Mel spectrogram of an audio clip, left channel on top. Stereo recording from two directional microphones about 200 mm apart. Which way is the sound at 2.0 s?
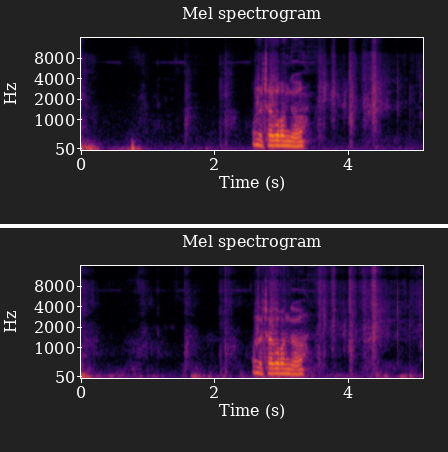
45° right (ahead or behind).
